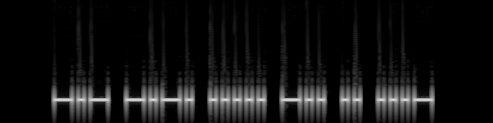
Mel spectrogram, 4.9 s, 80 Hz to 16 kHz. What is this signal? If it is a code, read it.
Morse code, heard as a keyed tone, about 20 wpm, 700 Hz. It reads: KC5DIV
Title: USA Call Signs - 6 Characters - Repeated 2x - 20wpm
